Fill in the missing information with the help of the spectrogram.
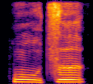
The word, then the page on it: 物资: wù zī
